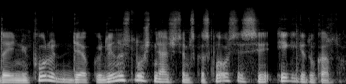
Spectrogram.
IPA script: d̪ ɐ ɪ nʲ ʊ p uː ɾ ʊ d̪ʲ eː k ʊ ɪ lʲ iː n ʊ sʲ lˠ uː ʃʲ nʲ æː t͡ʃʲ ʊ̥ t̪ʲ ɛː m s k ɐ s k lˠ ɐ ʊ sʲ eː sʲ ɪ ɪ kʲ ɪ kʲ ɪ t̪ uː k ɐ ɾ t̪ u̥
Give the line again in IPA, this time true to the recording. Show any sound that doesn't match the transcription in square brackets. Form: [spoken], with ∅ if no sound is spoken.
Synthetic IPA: d̪ ɐ ɪ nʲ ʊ p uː ɾ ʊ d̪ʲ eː k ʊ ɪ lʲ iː n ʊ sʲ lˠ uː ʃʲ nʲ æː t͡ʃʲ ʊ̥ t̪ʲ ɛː m s k ɐ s k lˠ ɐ ʊ sʲ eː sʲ ɪ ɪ kʲ ɪ kʲ ɪ t̪ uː k ɐ ɾ t̪ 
